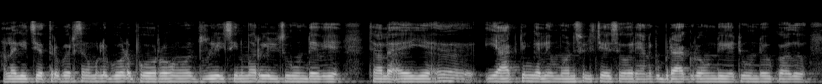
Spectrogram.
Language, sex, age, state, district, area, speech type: Telugu, male, 30-45, Andhra Pradesh, Srikakulam, urban, spontaneous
